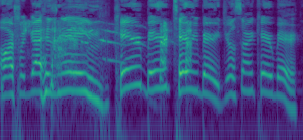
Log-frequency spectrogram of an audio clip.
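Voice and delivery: high, loud laughing words. Real, not acted. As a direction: crack up saying the nickname. Laughing about sergeant's nickname.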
